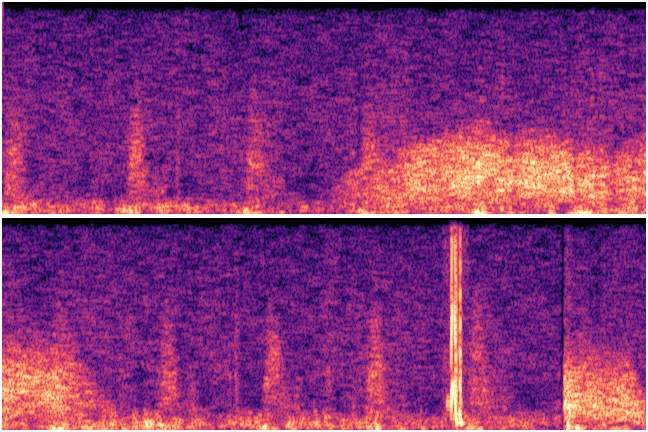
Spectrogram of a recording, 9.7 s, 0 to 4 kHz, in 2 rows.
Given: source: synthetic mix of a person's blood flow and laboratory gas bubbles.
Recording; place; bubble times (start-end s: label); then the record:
Doppler ultrasound of blood flow; subclavian vein
8.13-8.32 s: bubbles
From the record:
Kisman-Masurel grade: 122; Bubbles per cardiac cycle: 1 to 2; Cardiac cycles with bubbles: 10 to 50%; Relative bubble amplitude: moderate (0.250 to 0.450); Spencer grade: 2 (many but less than half of the cardiac periods contain bubble signals, singularly or in groups); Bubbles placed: anywhere in the cardiac cycle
